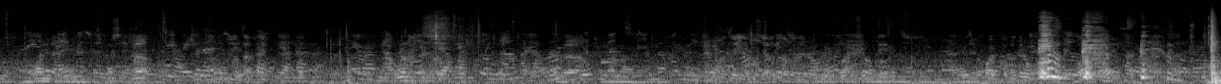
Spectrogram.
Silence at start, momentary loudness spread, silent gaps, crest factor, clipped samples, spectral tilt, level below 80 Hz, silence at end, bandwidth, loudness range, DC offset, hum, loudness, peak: 0 s; 15 LU; none; 24 dB; under 0.1%; -6.5 dB/octave; -42 dBFS; 0 s; 13.5 kHz; 11 LU; under 0.1%; none; -26 LUFS; 0 dBFS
